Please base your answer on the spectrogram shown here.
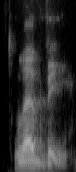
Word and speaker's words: Levy: that was speaking it levy let me okay it's like heavy yeah yeah yeah you're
